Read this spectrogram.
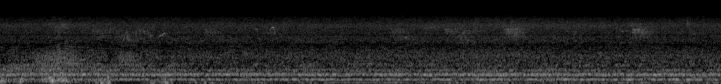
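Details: Early-spring bees create an unbroken, even buzzing drone that holds steady throughout, with a few soft crackles near the start.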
